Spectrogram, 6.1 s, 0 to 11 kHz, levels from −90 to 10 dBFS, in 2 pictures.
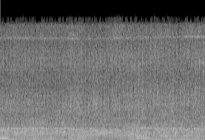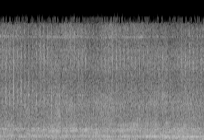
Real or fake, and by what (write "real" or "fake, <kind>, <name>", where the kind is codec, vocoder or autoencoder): real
